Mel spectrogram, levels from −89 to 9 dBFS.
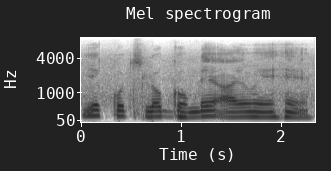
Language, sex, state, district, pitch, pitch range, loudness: Hindi, male, Arunachal Pradesh, Lower Dibang Valley, 130 Hz, 125-140 Hz, -13 LUFS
